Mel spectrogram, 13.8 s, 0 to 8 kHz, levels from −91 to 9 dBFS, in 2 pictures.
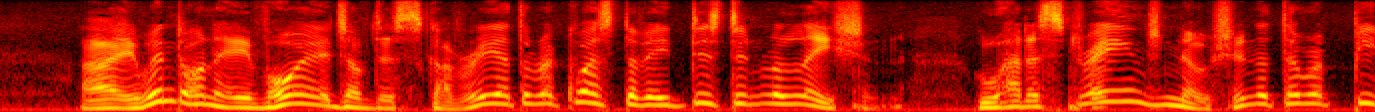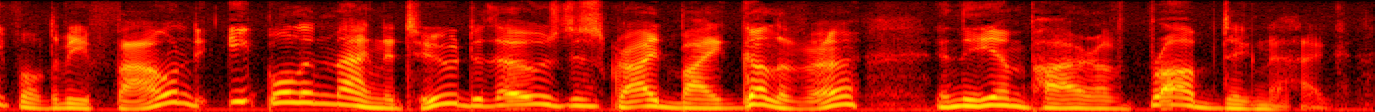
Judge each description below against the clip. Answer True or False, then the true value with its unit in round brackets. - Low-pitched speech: False (170 Hz)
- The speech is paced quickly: False (170 wpm)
